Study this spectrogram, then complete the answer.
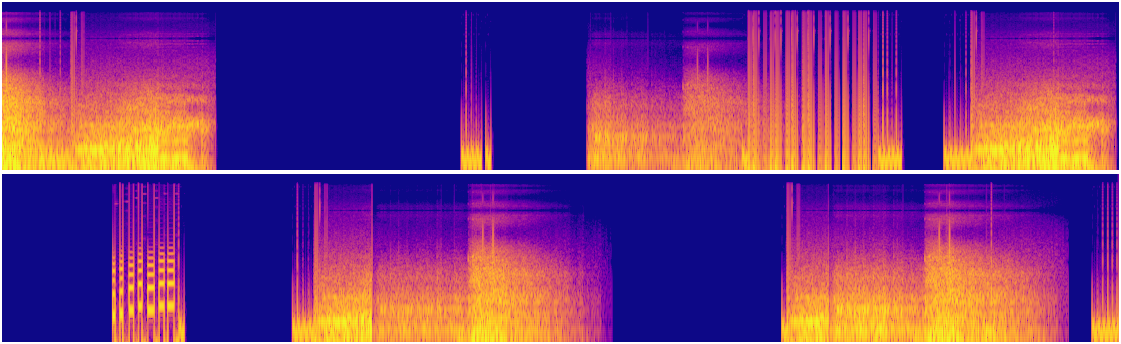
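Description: A heavy metal door slides open with a low rumbling grind.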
